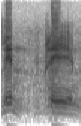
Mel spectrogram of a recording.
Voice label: "len" playing, Thai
